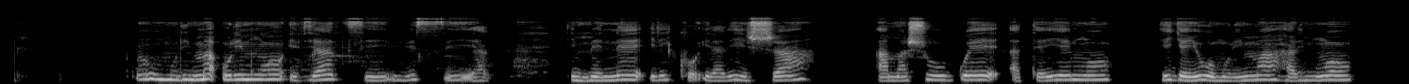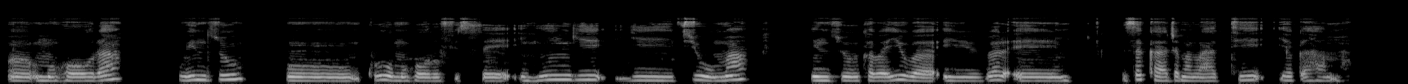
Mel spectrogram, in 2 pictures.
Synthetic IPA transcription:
uwomuɾimaʔuɾimŋo̞ʔivjaːt͡siβiβisḭa | im̥e̞ne̞iɾikʰo̞̰ʔiɾaɾiʃa | maʃuːɡwe̞a̰tʰe̞je̞mŋo̞ | hiɟajuwomuɾimaɦaɾimŋo̞ | umuɦoːɾa | winzu | kuɾuːwomuho̞ɾoufise̞iŋ̥hiːŋɡijivjuːma | inzuikaβajuβaiβa | isakaɾad͡ʒamaβaːtʰijaɡ̥aɦama

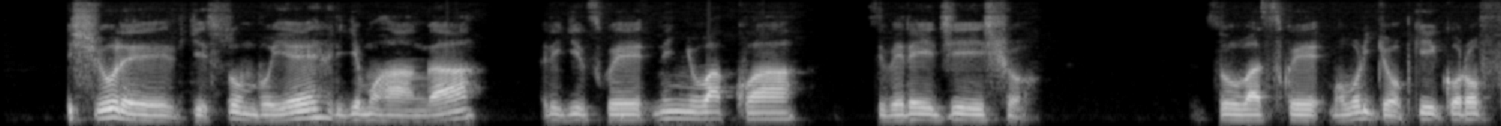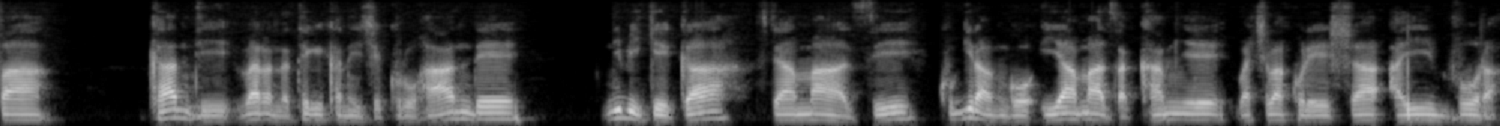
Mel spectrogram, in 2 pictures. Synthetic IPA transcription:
iʃuːɾe̞ɾɟiːsuːmbuje̞ɾɟiːmuhaːŋɡa | ɾiɡizɡwe̞niɲuβakwa | z̥iβe̞ɾejid͡ʒiːʃo̞̰ | z̥uβat͡swe̞muβuɾɟo̞bɡiːɡo̞ɾo̞fa | kʰaːndiβaɾanate̞ɡe̞kanid͡ʒe̞kuɾuhaːnde̞ | niβiɡe̞ɡav̥jaːmaːz̥ikuɡiɾaŋɡo̞ʔijaːmaːzakʰamɲe̞βat͡ʃeβako̞ɾe̞ʃaʔajiːɱvuɾa̰

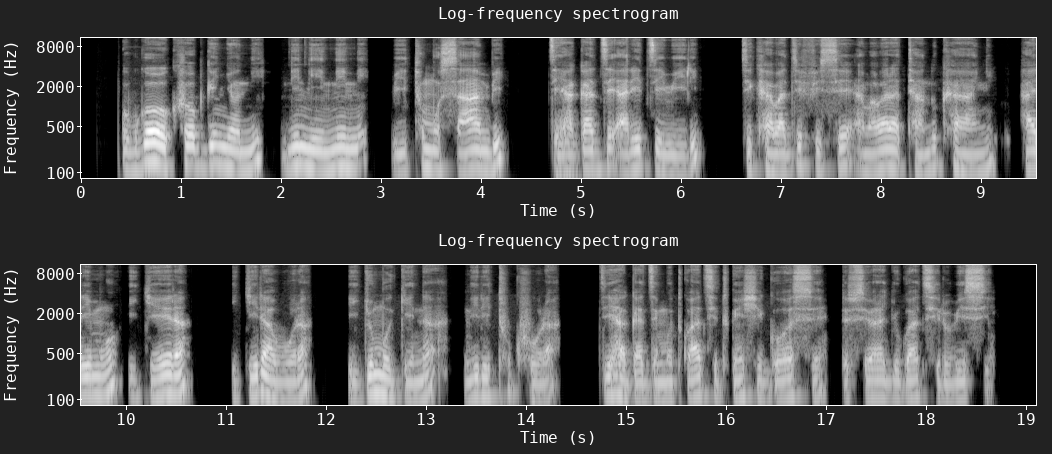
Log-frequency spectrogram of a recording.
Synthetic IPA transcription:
ubɡo̞ːkʰo̞b̚ɡiːɲo̞ni | nininini | βitʰumusaːmbi | z̥ihaɡaze̞ʔaɾiziβiɾi | z̥ikʰaβazifise̞ʔamaβaɾatʰaːndukʰaɲe̞ | haɾimŋo̞iɟe̞ːɾa | iɟiɾaβuɾa | iɾɟumuɡinaniɾitʰukʰuɾa | z̥ihaɡaze̞mutʰwaːt͡sitwiːnʃiɡo̞ːse̞d̥ufi̥siβaɾaɾɟuɡwaːt͡siɾuβisi

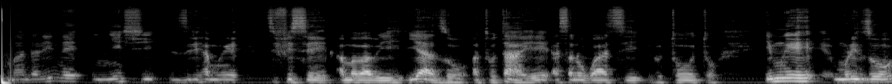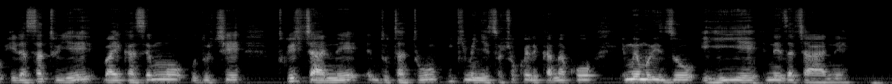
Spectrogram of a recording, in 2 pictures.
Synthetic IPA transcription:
maːndaɾine̞ɲĩːnʃiziɾiɦamŋe̞ | z̥ifise̞amaβaβijaːzo̞atutahaje̞asanoɡwaːt͡siɾuto̞ːto̞ | imŋe̞muɾizo̞iɾasatuje̞βahikase̞mŋo̞udut͡ʃe̞ | twiːʃit͡ʃaːne̞dutatuŋ̥ikime̞ɲe̞ːt͡so̞t͡ʃokwe̞ːɾe̞kanako̞ | imŋe̞muɾizo̞ihije̞ne̞ːzat͡ʃaːne̞

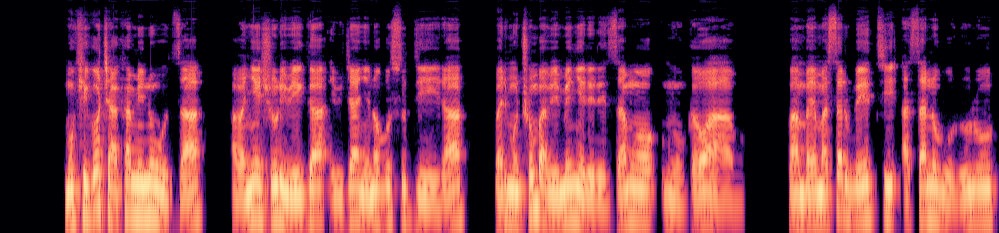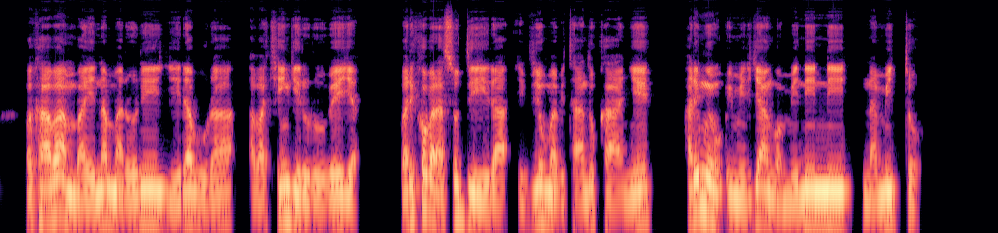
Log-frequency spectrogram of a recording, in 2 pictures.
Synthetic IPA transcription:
mukiɡo̞t͡ʃaːkaminuːzaː | βaɲe̞ʃuːɾiβiɡaʔiβid͡ʒaːɲe̞no̞ɡusudiɾa | βaɾimut͡ʃuːmbaβime̞ɲe̞ɾe̞ɾe̞zamŋo̞umŋuːɡawaːβo̞ | βaːmbajamasaɾuβe̞tʰiʔasanuβuɾuɾu | βakaβaβaːmbaje̞namaɾo̞ɾijiɾaβuɾaːβakʰiːŋɡiɾuɾuβe̞ja | βaɾiko̞βaɾasudiɾaivjuːmaβitaːndukʰaɲe̞ | haɾimŋeimiɾɟaːŋɡo̞minininamito̞

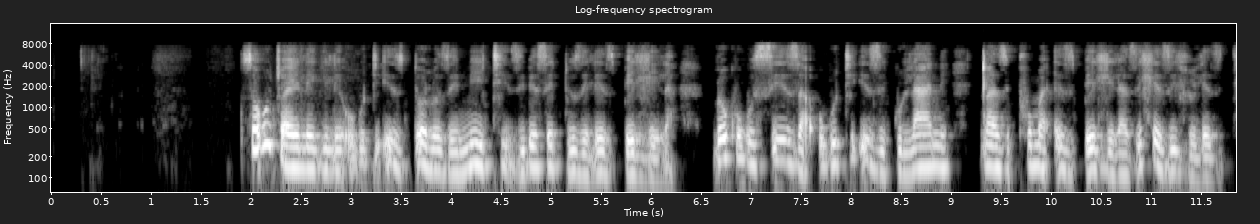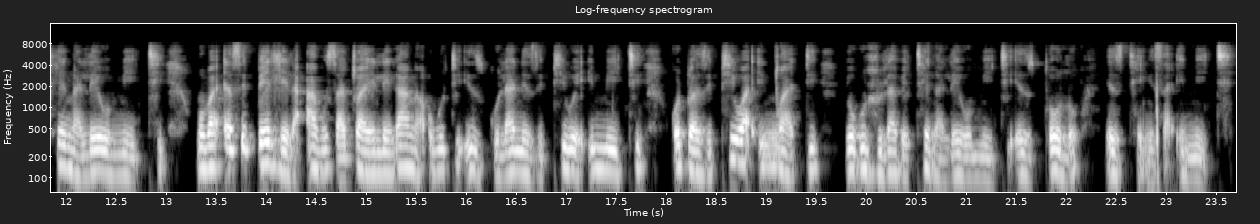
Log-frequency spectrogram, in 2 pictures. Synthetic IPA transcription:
soɣud̥ʒ̥ʱwajɛleɣilɛ̰ʔṵɣutʰiʔizitʼɔlɔzemitʰḭziβɛsed̥ʱuzɛlezib̥ʱɛɮɛla̰ | lokʰuɣusiza̰ʔuɣutʰiʔiziɡ̥ʱulanɛŋ͡ǁazipʰumaʔezib̥ʱɛɮɛlaziɬɛziɮulɛzitʰɛŋalɛjɔmiːtʰiŋɔβaʔesib̥ʱɛɮɛla̰ʔaɣusa̰d̥ʒ̥ʱwajɛlɛɣaŋa̰ʔṵɣutʰiiziɡ̥ʱulanɛzipʰiwɛʔimitʰiɣɔd̥ʱwazipʰiwa̰ʔiŋ͡ǀwad̥ʱijoɣuɮulaβɛtʰɛŋalɛjɔmitʰiezitʼɔlɔ | ezitʰḛŋḭsa̰ʔimḭːtʰi̥

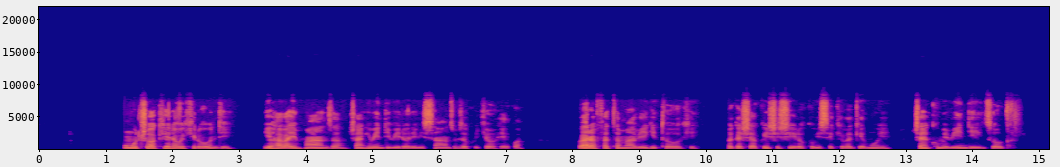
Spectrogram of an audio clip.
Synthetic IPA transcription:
umut͡ʃowakʰe̞ːɾawekʰiɾuːndiː | jo̞ɦaβajim̥haːnzat͡ʃaːŋ̥ɦiβiːndiβiɾo̞ɾiβisaːnzwevjo̞kuɾɟo̞ːɦe̞ɡwa | βaɾafatʰamaβijiɡitʰokʰi | βaɡaʃiɾakwiːnʃiʃiɾo̞kuβise̞kʰeβaɡe̞muje̞ | t͡ʃaːŋekʰomiβiːndiz̥o̞ɡḁ

